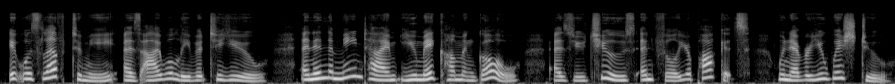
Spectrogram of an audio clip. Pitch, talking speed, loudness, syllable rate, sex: 220 Hz, 215 wpm, -19 LUFS, 4.9 syllables/s, female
